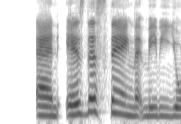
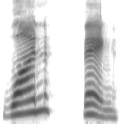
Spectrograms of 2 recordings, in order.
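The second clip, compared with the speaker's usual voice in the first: "One", pause, "thing", louder on One; very slow, simple; 3 semitones higher, 6 dB louder than usual. Shown as a demonstration. Coach drumming one priority into students, very slow and simple. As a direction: break "One thing" into two slow, separate words. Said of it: "very slow and very simple".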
